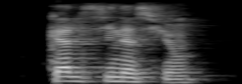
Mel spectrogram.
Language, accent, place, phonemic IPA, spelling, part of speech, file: French, France, Lyon, /kal.si.na.sjɔ̃/, calcination, noun, LL-Q150 (fra)-calcination.wav
- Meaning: calcination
